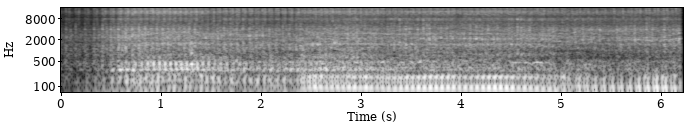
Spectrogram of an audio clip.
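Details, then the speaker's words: 2024 Polaris Sportsman 1000 High Lifter twin, plug above water during submersion test of water-induced misfire at spark plug: both cylinders firing evenly, steady idle 1250–1300 rpm, clean regular thump — normal idle. "it's fine. So we're idling at 1300, between 1250 and 1300."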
